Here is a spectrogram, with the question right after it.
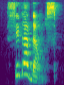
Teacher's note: nestas duas palavras a sílaba tônica é a última sílaba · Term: oxítonas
